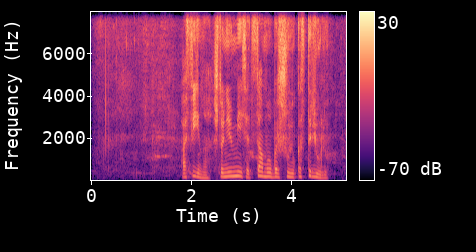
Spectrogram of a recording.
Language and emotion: Russian, angry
